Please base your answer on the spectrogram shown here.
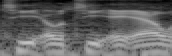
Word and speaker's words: total: Like, like total, like the word T-O-T-A-L, we say total. We completely pronounce that second T with a D.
